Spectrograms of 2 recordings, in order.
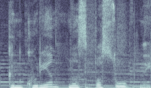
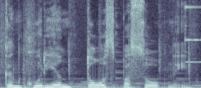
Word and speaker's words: конкурентоспособный: Например, слово слово конкурентноспособный. – А-а-а. Очень часто его произносят именно таким неверным образом. – Конкурентно. – Конкурентно. Это неправильно. Правильно это слово звучит как конкурентоспособный.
